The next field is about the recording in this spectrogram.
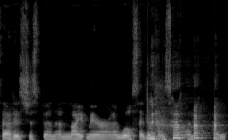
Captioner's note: laughs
